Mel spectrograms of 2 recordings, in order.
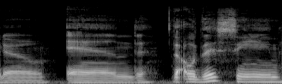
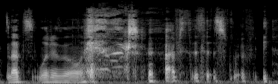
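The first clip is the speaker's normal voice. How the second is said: quick words overtaken by laughter; laughing; faster than usual. Real, not acted. Podcaster amused by their only connection to this movie, laughing. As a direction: break into real laughter mid-sentence.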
